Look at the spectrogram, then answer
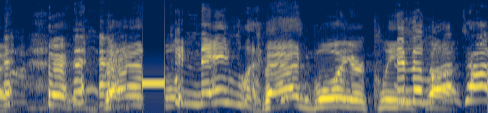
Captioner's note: beep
